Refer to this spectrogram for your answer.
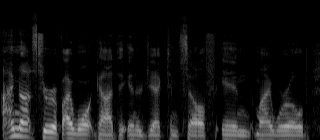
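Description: A man, recorded dry with no echo, against a quiet background. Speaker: preacher. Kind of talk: sermon. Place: stage. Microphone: headset.

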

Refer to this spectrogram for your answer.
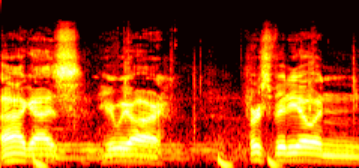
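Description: A man with ordinary pitch variation in a dry sound with no echo, clear music playing in the background. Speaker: fishing channel host. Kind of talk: casual vlog chat. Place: boat.

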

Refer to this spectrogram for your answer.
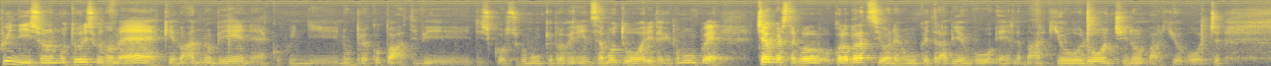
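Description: Audible room echo surrounds a dark, mellow voice at a moderate pace. Its pitch varies ordinarily, while its loudness swings widely. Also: man, fairly low pitch for a man. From Italy. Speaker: motorcycle video channel host. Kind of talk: casual video monologue reviewing a bike. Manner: conversational, filler words, fluent. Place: home room.

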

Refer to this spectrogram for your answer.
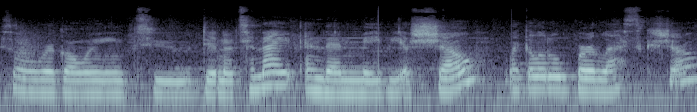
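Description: Faint music plays in the background as a woman with a fairly low pitch speaks at a moderate pace. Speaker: travel vlogger. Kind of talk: casual vlog chat. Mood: relaxed, cheerful. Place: home room. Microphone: phone near.

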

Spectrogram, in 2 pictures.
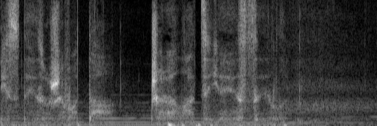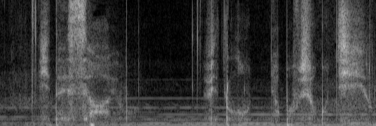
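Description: Whispering in a calm tone, a woman speaks at a very slow pace with long, frequent pauses over music in the background. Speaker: meditation guide. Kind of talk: guided meditation. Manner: whispered; slow, calm.

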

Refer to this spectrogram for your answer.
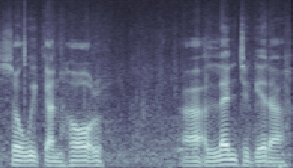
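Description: A male speaker, moderate pace, light background noise, and dry sound with no echo. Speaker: travel vlogger. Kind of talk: casual vlog chat. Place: street. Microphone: phone near.

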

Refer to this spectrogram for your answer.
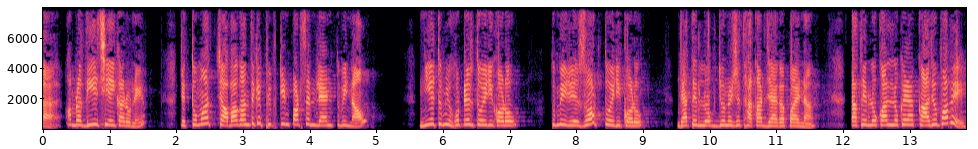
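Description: A high-pitched woman's voice against a quiet background. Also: ordinary pitch variation. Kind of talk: public speech. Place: hall. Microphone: handheld.

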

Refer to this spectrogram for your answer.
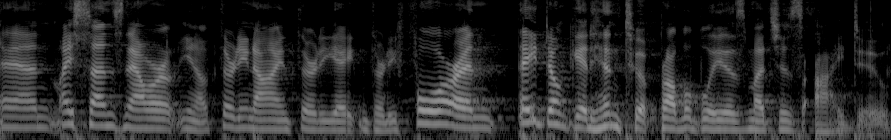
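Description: A woman's fairly low voice against a quiet background. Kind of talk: worship welcome and introduction. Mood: warm, festive. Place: church.

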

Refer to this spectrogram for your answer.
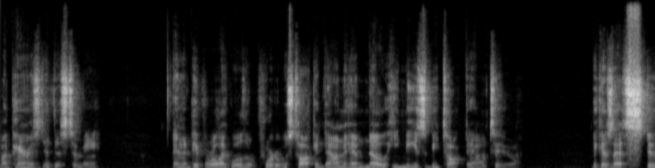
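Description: A man speaks at a fairly low pitch. His tone is bright and sharp. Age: 30s. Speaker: YouTuber; vlogger. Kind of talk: casual commentary vlog; casual opinion vlog commentary. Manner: halting, many fillers and repetitions. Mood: annoyed, critical. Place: home room. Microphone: webcam.

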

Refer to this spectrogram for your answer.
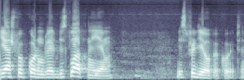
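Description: Ordinary pitch variation marks this man's speech at a moderate pace. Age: 20s. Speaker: stand-up comedian. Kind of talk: stand-up comedy set. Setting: stage with audience. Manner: casual, conversational, with punchline pauses. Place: stage. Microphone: handheld.

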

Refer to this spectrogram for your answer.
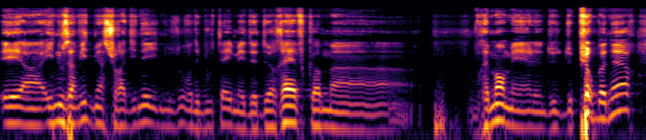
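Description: A man talks at a fairly quick pace in a dark, mellow tone with lively intonation. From Corsica. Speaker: sommelier; conference speaker. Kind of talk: testimony. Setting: stage with audience. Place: hall. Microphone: handheld.

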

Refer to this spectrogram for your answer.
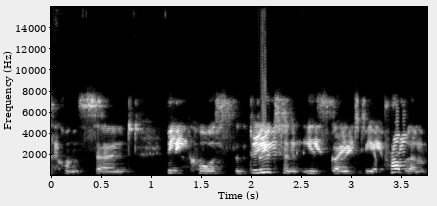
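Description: A woman speaks at a moderate pace in a fairly high voice, with audible room echo and light background noise. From Zimbabwe. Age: 50s. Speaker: health coach. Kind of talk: casual chat. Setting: live video stream. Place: home room. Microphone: video call.

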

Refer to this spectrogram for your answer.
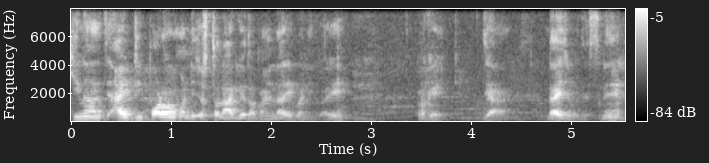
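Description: A man at a fairly quick pace, with lively intonation, big swings in loudness and long, frequent pauses, amid light background noise and audible room echo. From Nepal. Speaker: Japanese language teacher. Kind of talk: mock visa interview demo. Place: office. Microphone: phone near.

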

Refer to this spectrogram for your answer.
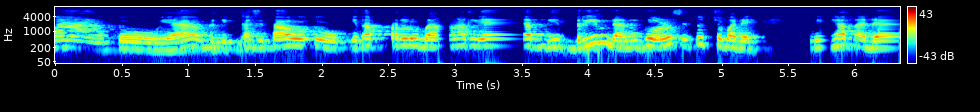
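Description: A woman speaks at a moderate pace while faint music sounds behind her. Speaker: event MC. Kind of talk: seminar hosting. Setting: video call. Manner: animated. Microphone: video call.

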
